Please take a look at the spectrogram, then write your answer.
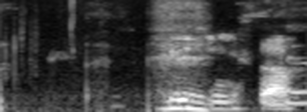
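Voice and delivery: slow whispered aside. Real, not acted. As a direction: whisper it guiltily.

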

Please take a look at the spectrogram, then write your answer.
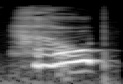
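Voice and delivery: high, feeble plea for help; weak cry. A narrator's reading. Jack helplessly watches the jaguar near Annie, weak cry. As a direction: call for help weakly. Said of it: "said Jack weakly".

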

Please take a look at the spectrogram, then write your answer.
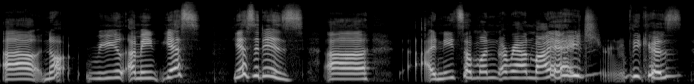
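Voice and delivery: high-pitched, halting awkward excuse; awkward honesty. Retold or imitated. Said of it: "gets really awkward".

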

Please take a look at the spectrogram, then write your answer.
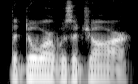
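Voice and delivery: ordinary delivery, nothing marked

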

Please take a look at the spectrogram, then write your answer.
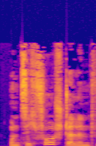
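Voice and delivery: ordinary delivery

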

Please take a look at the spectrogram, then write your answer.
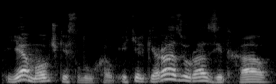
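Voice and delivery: usual speaking voice

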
